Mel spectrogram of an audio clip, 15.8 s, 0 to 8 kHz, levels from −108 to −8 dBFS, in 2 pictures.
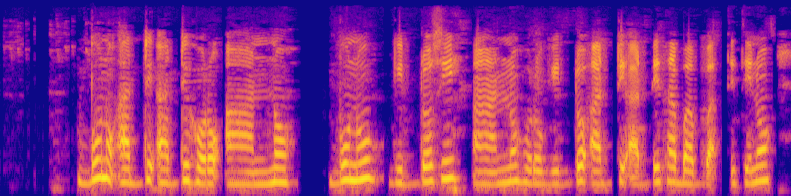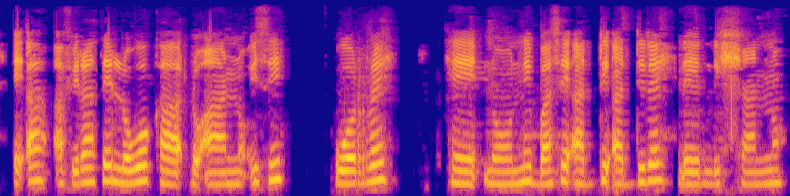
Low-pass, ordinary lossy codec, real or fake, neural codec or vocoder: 7.2 kHz; AAC, 32 kbps; real; none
